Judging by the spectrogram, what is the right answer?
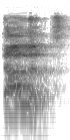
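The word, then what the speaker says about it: דלת: The English word D is the fourth letter of Hebrew, which is pronounced as Dalet.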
